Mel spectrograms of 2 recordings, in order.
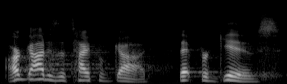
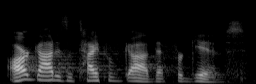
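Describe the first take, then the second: First: Slow, every word weighted; solemn, deliberate proclamation; slow emphatic declaration. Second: Said in the usual way. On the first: Shown as a demonstration. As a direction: lean hard on each word of forgives. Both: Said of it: "make sure that you hear this".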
